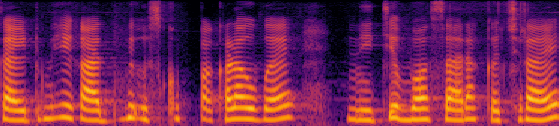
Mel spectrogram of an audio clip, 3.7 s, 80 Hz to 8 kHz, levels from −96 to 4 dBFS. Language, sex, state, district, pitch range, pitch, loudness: Hindi, female, Chhattisgarh, Rajnandgaon, 230-260 Hz, 245 Hz, -17 LUFS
